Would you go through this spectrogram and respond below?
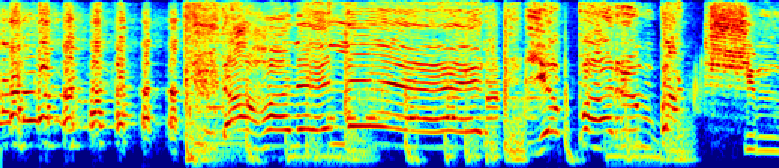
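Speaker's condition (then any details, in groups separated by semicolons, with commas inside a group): No condition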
